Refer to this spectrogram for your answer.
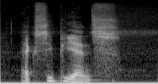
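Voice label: "excipiens", Dutch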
